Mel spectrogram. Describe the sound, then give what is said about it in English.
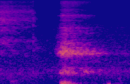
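A single deep breath, soft and airy with a short low puff near its end, faint and on its own. “put your hand on your heart and let's take a deep breath.”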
